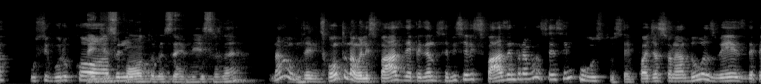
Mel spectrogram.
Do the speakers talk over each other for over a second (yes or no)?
no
